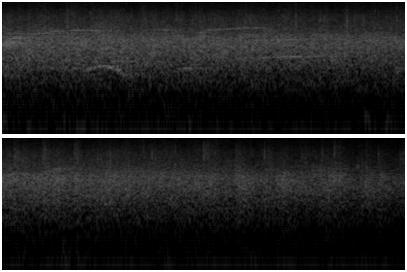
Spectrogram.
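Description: Sustained audience applause for a musician on organ, a dense wash of many hands clapping at steady volume throughout, tapering slightly near the end, with no voices standing out.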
